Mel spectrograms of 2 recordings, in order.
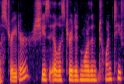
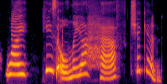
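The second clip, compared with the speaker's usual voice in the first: high, slow, lightly voiced turkey; 13 semitones higher, 4 dB louder, slower than usual. Turkey scoffing at the new chick, high and slow. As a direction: drawl it out like a gossiping turkey. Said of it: "one of the turkeys added".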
